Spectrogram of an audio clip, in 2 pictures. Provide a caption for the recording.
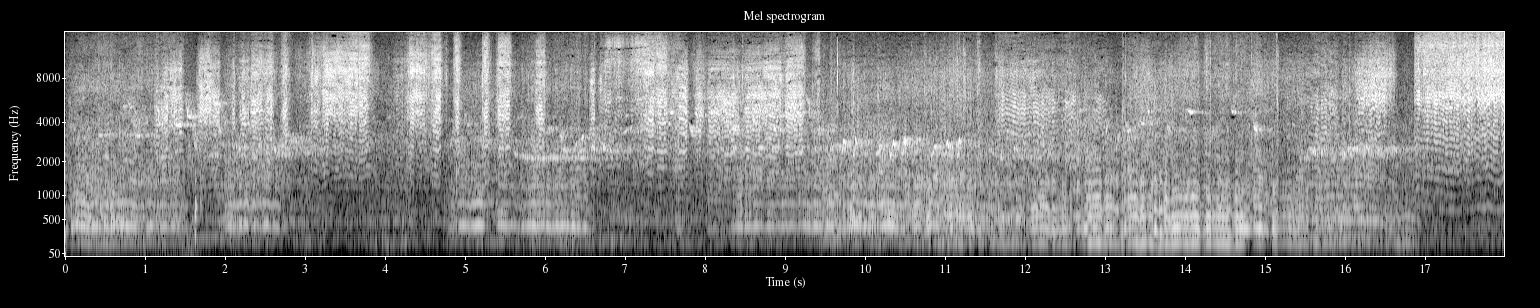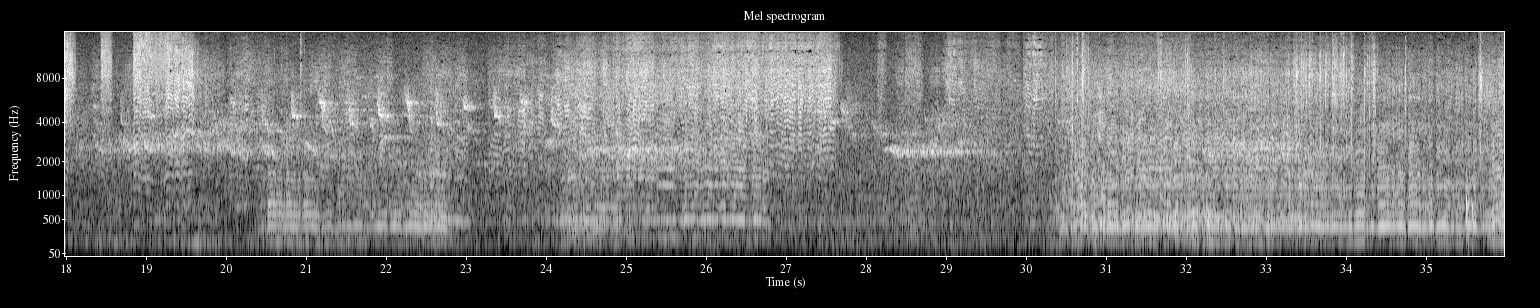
I recorded a few bees in the forest.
